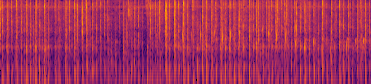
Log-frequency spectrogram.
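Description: A clear plastic drinking-water bottle with a teal label and cap, hollow and of unclear fill level, is held in the hands and rapidly tapped and squeezed with the fingers. The result is a dense, irregular stream of short, dry taps with a low hollow thump beneath bright plastic clicks and crinkles, each dying away almost instantly.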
